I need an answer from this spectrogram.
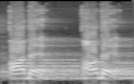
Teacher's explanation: با بھی حروف قلقلہ میں سے ہے، اس پر جزم ہے تو با میں قلقلہ، جیسے قب، قب، آواز ٹکرائے گی۔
